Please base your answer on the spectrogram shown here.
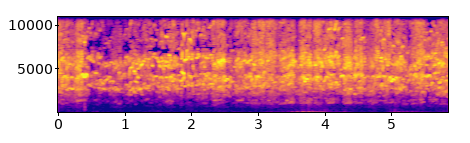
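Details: A big flock of rainbow lorikeets feeding on nectar at lunchtime fills the air with a steady wall of piercing, high-pitched screeches and squeals, with occasional low knocks from the feeding dishes.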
